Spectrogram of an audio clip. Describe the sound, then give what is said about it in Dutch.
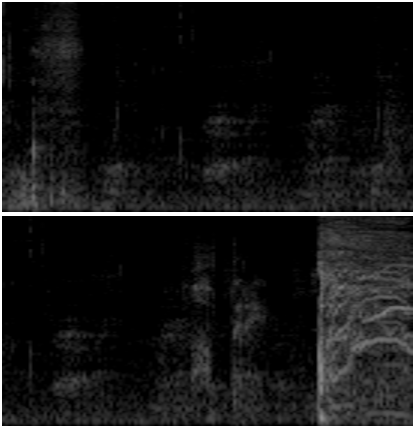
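A voice softly imitates a racing car engine in breathy, whispered bursts that rise and fall, before a sudden louder rush of noise at the end. “Ja, die speciale grap van de geluidsdingen van die... Dat je dan heel zacht... de auto. Ja. Doen ze dan na.”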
